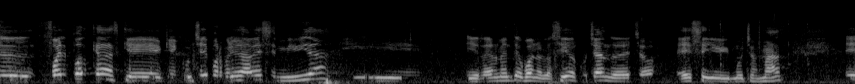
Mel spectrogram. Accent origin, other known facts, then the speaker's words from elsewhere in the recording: Argentina; identificarnos como argentinos primero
